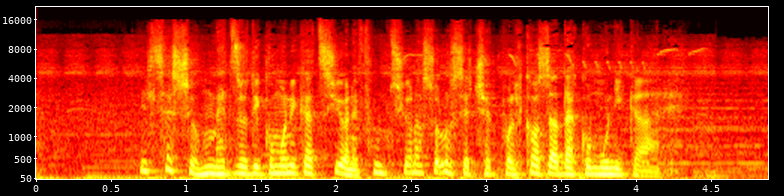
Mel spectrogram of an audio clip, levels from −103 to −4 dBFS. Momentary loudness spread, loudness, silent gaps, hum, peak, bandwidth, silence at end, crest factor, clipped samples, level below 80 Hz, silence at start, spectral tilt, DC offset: 20 LU; -20 LUFS; none; none; -2 dBFS; 15.5 kHz; 0 s; 18 dB; under 0.1%; -36 dBFS; 0 s; -5 dB/octave; under 0.1%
